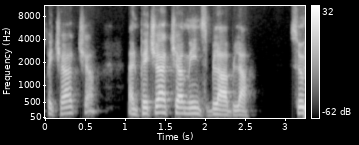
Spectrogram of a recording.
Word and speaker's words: Pecha Kucha: i'll leave you now with those two examples pecha kucha it's written pecha kucha but in japanese it's pronounced pichatcha and pechacha means blabla so you have from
